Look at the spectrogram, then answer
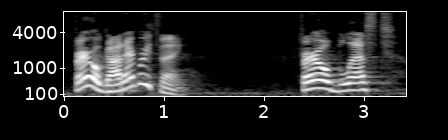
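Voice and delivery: emphatic. Real, not acted. Preacher stresses Pharaoh's blessing.

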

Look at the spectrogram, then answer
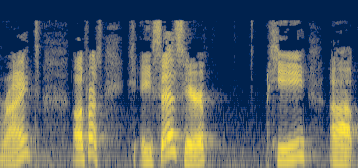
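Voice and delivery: ordinary talk

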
